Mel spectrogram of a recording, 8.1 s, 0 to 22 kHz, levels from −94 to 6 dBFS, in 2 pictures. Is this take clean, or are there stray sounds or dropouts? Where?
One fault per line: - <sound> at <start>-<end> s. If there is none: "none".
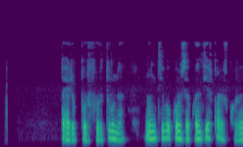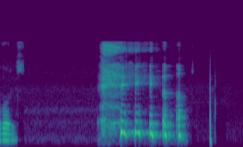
- laugh at 5.7-7.2 s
